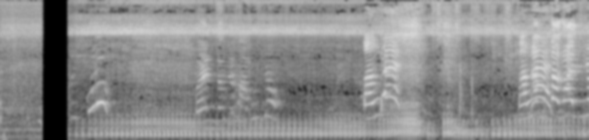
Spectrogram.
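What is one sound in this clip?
Young girls chatter and laugh nearby.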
